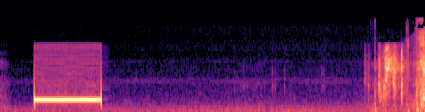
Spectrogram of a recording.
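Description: A telephone tone while placing a call: one steady, unbroken electronic tone lasting about a second, then a near-silent line, and a short burst of rustling noise at the end.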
